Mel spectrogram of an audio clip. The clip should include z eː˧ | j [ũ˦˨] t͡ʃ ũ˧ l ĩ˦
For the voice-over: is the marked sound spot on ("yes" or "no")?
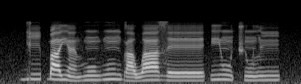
yes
